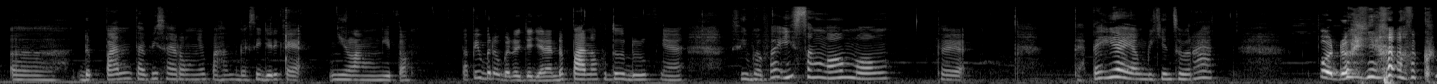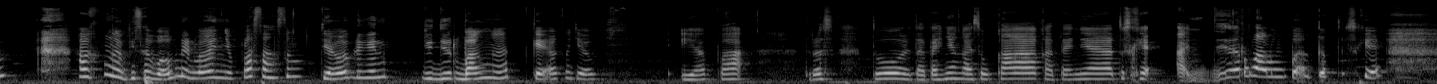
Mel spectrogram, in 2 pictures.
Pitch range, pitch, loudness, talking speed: 225-310 Hz, 255 Hz, -29 LUFS, 125 wpm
